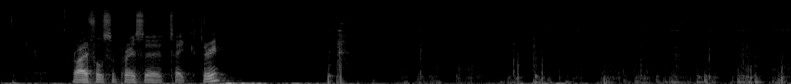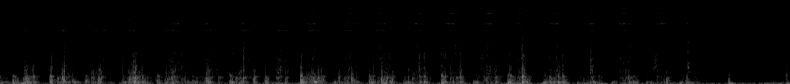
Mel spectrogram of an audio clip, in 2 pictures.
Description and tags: Screwing on a suppressor of a .308 rifle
